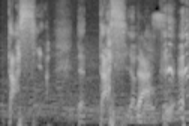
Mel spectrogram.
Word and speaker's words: Dacia: The The sir, sir, you need to pronounce it correctly. It's Dacia.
